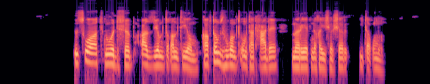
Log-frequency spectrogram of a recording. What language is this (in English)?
Tigrinya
